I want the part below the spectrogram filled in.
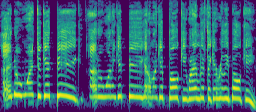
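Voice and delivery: very high, put-on female voice. Fitness coach mimicking women told to lift heavy weights, imitating a woman's voice. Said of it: "I'm going to do my best female impression".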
